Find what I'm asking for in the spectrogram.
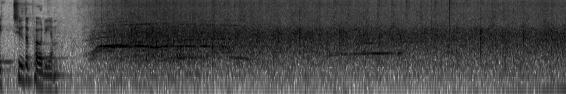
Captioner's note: applause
